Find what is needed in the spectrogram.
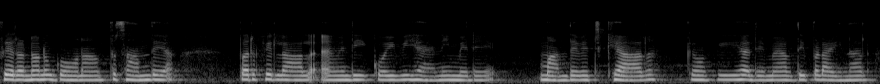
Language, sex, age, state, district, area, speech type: Punjabi, female, 18-30, Punjab, Fazilka, rural, spontaneous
